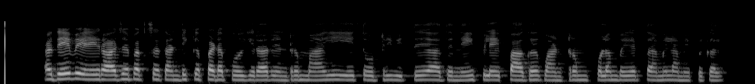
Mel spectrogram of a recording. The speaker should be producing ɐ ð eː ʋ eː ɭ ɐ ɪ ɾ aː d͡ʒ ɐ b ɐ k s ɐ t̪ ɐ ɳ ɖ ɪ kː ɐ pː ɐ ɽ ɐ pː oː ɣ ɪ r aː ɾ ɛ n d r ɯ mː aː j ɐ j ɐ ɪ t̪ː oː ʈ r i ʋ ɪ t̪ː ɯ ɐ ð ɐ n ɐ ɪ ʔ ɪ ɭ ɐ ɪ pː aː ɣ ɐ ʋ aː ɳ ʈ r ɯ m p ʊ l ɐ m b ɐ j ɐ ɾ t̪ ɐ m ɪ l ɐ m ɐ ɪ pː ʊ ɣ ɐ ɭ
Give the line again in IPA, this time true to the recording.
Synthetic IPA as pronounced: ɐ ð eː ʋ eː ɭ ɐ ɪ ɾ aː d͡ʒ ɐ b ɐ k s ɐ t̪ ɐ ɳ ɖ ɪ kː ɐ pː ɐ ɽ ɐ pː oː ɣ ɪ r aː ɾ ɛ n d r ɯ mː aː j ɐ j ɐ ɪ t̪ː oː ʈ r i ʋ ɪ t̪ː ɯ ɐ ð ɐ n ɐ ɪ p ɪ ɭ ɐ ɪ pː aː ɣ ɐ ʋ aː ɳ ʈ r ɯ m p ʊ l ɐ m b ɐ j ɐ ɾ t̪ ɐ m ɪ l ɐ m ɐ ɪ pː ɯ ɣ ɐ ɭ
